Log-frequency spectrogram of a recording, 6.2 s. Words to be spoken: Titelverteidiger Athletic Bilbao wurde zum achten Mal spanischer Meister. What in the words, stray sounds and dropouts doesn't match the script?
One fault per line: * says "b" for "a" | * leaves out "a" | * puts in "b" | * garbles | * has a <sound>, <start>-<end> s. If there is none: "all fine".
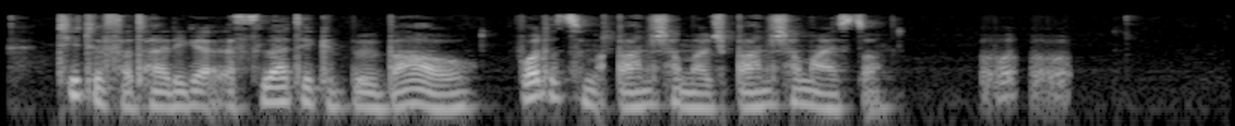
* says "spanischer" for "achten"
* has a laugh, 4.9-5.4 s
